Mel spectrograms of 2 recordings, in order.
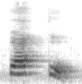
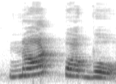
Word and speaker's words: পক্ক: দেখো পক্ক, পকবো, অনেকে এটা ভুল উচ্চারণ করবে, ঠিক আছে?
